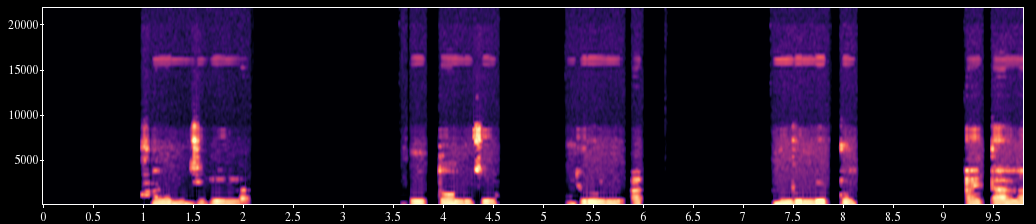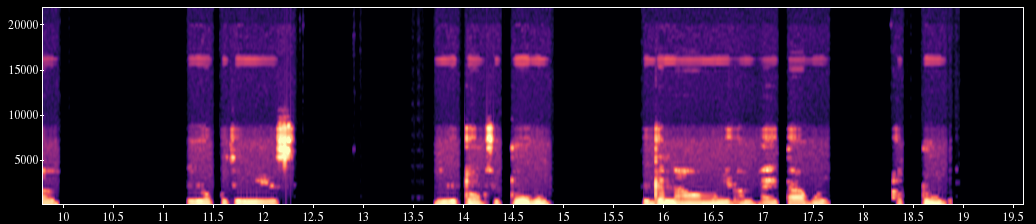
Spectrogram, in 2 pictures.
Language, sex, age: Wolof, female, 18-24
